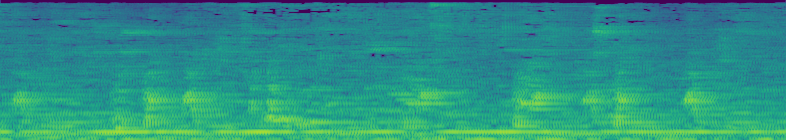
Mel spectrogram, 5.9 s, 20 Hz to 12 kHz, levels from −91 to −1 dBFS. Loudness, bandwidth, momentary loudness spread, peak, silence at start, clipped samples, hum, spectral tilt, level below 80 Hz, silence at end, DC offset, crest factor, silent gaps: -19 LUFS; 11.5 kHz; 4 LU; -4 dBFS; 0 s; under 0.1%; none; -5 dB/octave; -28 dBFS; 0 s; under 0.1%; 14 dB; none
